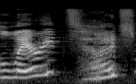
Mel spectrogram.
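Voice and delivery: high, loud, appalled and grossed-out exclamation. Retelling a cartoon scene where a girl opens an envelope: imitating a disgusted reaction. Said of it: "she gets a look of disgust on her face".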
